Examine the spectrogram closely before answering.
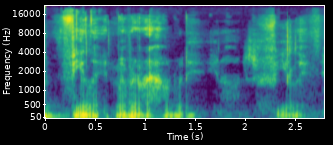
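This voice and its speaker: Noticeable background noise sits behind a voice whispering at a fairly quick pace. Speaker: ASMR creator. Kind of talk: ASMR rambling chat. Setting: close to the microphone. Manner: rambling, filler-heavy.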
